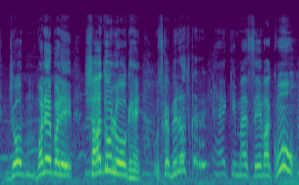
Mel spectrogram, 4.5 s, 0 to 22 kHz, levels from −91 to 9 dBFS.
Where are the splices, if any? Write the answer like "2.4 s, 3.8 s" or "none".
3.5 s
